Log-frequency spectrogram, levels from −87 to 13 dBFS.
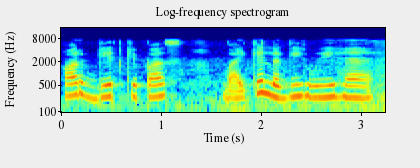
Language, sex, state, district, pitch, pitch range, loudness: Hindi, female, Jharkhand, Palamu, 250 Hz, 240-260 Hz, -15 LUFS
